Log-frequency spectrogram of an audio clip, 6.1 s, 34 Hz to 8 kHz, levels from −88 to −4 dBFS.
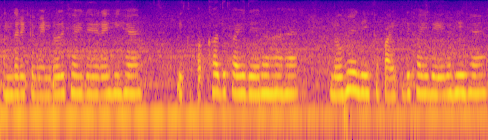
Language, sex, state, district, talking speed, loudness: Punjabi, female, Punjab, Fazilka, 205 wpm, -16 LUFS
